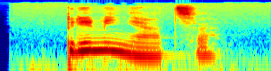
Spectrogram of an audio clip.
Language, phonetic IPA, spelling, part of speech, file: Russian, [prʲɪmʲɪˈnʲat͡sːə], применяться, verb, Ru-применяться.ogg
- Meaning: 1. to adapt oneself, to conform, to adjust 2. passive of применя́ть (primenjátʹ); to apply / to use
